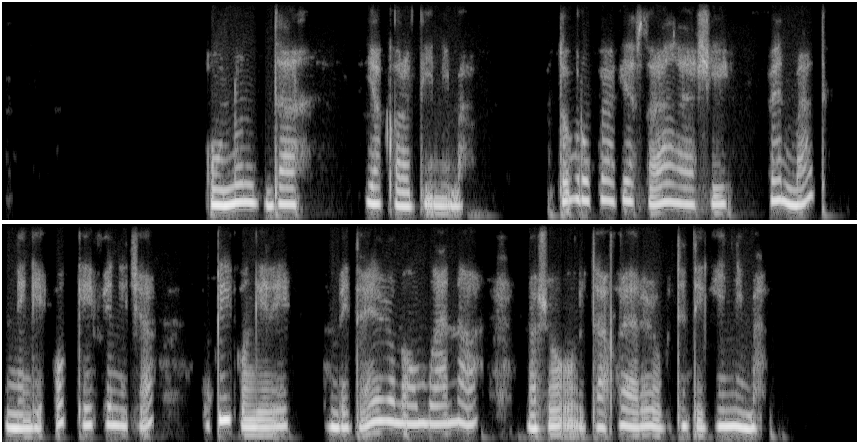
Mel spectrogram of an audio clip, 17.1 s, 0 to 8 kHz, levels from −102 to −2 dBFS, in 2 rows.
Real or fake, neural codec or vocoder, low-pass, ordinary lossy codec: real; none; 7.2 kHz; Opus, 32 kbps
